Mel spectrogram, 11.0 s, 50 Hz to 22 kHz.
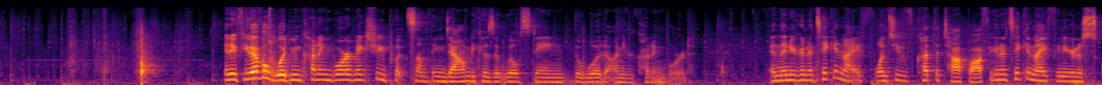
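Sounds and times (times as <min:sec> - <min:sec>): knife cutting fruit: 0:00.6 - 0:01.8.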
